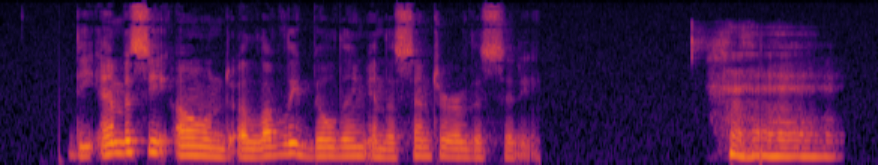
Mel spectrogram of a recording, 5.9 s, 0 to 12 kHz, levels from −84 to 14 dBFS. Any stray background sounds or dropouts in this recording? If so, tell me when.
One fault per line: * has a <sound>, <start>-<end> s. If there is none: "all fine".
* has a laugh, 4.6-5.6 s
